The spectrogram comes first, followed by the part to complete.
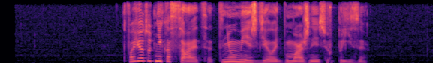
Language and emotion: Russian, angry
